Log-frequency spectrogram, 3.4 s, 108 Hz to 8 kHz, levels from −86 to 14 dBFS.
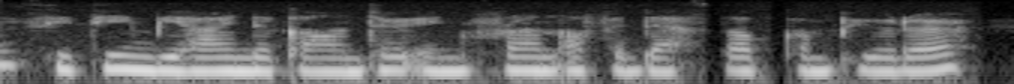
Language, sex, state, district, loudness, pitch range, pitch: English, female, Nagaland, Kohima, -13 LUFS, 210-220 Hz, 215 Hz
